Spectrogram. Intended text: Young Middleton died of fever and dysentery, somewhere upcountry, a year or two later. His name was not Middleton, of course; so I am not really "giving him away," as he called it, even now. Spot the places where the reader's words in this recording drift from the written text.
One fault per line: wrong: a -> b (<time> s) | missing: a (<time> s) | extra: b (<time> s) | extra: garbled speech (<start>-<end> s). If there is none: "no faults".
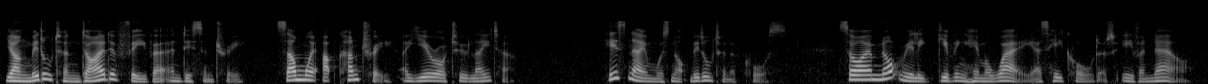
no faults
